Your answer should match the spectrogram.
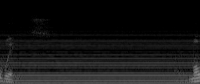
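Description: Steady electrical mains hum in the sound system, a constant buzz made of many evenly spaced tones that does not change.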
